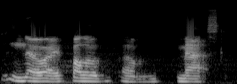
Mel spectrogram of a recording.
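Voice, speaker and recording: A man's voice: mid-range voice, steady tone, takes it slowly, a bit bright, poor audio. Male game player, mid-range voice, casual and hesitant, asking questions.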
